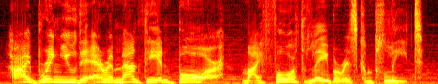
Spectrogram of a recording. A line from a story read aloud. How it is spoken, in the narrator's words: Hercules bellowed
